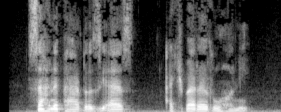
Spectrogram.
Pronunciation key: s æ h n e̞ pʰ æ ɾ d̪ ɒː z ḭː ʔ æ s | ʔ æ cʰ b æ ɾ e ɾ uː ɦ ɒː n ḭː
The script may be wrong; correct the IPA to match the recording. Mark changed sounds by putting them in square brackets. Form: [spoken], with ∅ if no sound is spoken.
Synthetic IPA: s æ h n e̞ pʰ æ ɾ d̪ ɒː z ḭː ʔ æ [z] | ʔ æ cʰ b æ ɾ e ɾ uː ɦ ɒː n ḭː

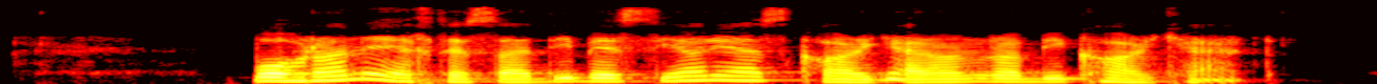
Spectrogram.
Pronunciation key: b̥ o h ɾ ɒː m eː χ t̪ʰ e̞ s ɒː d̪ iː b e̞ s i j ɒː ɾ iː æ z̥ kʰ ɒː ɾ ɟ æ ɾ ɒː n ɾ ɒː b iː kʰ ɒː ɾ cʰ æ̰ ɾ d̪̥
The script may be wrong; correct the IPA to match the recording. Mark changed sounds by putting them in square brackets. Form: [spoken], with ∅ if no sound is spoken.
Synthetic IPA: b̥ o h ɾ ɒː [n] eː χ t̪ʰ e̞ s ɒː d̪ iː b e̞ s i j ɒː ɾ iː æ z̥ kʰ ɒː ɾ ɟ æ ɾ ɒː n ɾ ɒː b iː kʰ ɒː ɾ cʰ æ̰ ɾ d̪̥

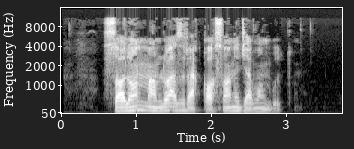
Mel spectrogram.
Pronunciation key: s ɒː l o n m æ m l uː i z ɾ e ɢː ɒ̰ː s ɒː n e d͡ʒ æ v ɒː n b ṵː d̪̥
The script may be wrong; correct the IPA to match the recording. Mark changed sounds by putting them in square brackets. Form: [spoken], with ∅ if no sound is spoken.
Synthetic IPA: s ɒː l o n m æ m l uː [æ] z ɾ [æ] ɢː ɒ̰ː s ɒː n e d͡ʒ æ v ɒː n b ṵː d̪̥

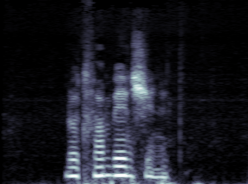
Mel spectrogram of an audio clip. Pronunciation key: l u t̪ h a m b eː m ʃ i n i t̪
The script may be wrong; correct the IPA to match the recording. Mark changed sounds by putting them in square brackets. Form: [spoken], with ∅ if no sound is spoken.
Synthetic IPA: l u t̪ [f] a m b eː [n] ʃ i n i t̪

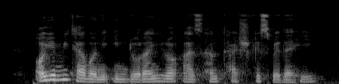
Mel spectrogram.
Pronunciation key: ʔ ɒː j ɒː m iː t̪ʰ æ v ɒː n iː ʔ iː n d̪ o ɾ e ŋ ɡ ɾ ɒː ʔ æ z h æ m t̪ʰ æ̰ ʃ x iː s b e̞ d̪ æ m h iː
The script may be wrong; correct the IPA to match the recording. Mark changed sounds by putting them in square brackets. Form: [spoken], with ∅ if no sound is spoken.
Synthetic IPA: ʔ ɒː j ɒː m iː t̪ʰ æ v ɒː n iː ʔ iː n d̪ o ɾ [æ] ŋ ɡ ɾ ɒː ʔ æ z h æ m t̪ʰ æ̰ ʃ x iː s b e̞ d̪ æ [∅] h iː

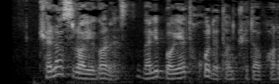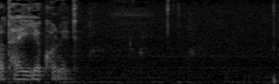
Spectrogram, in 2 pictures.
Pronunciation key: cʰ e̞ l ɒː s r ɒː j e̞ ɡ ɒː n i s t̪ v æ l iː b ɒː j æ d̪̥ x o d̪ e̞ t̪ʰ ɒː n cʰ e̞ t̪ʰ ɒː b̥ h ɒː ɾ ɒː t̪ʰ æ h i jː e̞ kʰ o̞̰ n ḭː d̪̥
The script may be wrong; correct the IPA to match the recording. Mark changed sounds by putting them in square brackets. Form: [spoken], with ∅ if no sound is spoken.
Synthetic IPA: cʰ e̞ l ɒː s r ɒː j e̞ ɡ ɒː n [æ] s t̪ v æ l iː b ɒː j æ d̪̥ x o d̪ e̞ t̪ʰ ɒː n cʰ e̞ t̪ʰ ɒː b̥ h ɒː ɾ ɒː t̪ʰ æ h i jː e̞ kʰ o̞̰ n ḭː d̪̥

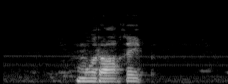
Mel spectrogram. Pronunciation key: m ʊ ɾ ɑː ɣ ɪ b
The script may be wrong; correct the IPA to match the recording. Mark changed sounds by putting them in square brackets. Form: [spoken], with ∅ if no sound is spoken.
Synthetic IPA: m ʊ ɾ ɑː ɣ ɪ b

